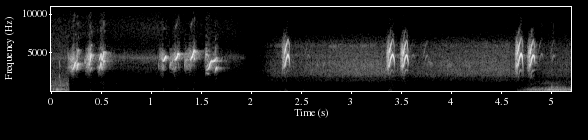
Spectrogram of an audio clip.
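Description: Sparrow chirping on a branch: short, high chirps in quick clusters separated by brief pauses, clear over a faint steady hiss.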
